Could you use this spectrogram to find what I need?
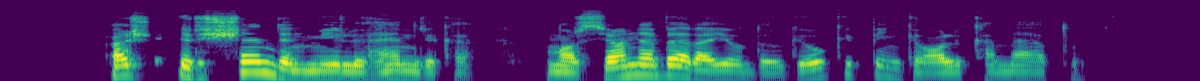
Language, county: Lithuanian, Klaipėda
